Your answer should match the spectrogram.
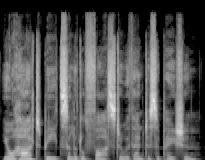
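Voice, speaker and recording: A woman leading a scripted guided meditation in a gentle, soothing way with measured pauses. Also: lowish voice, level tone. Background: soft meditation music with singing-bowl tones.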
